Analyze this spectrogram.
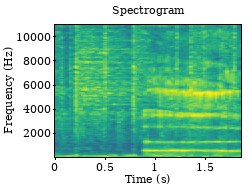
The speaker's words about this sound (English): Like just faithful to my burps. Just like that.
